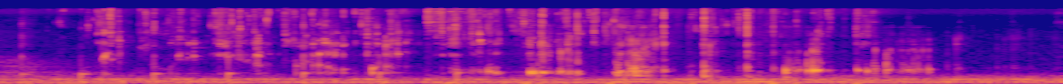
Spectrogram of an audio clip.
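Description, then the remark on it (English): Light beer is poured sloppily into a glass, a steady splashy gurgle with fizzy crackles and small drips running for several seconds, leaving a big foam head, with no one talking. “I had to get the sound in there, so the pour was sloppy.”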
